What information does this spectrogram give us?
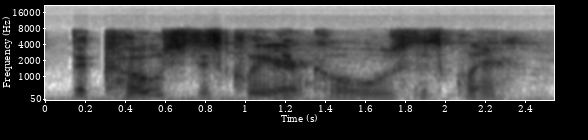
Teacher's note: Instead of coast with an ow, it's o. Okay, go to that o first, then to the oo.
